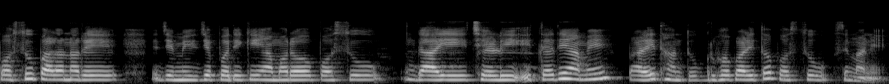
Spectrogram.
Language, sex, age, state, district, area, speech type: Odia, female, 18-30, Odisha, Bhadrak, rural, spontaneous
